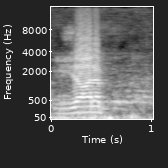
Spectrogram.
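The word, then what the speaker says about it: Europe: अगर मैं इसको प्रोनाउंस करूं तो इसमें मैं प्रोनाउंसिएशन कैसे होगी, यूरोप, इसमें ई जो है वो मेरा साइलेंट होता है, तो हम लोग क्या पढ़ते हैं, यूरोप।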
